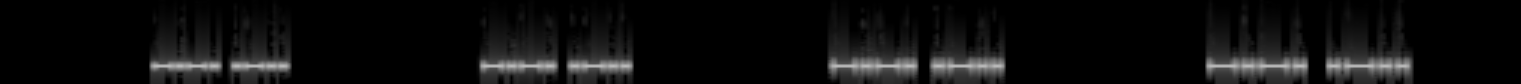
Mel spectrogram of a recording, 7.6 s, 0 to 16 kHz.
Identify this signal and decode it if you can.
Morse code, heard as a keyed tone, about 38 wpm, 700 Hz. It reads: CL CL CL CL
